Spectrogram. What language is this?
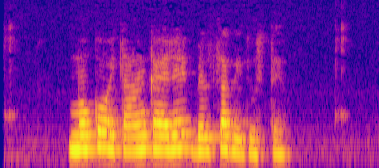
Basque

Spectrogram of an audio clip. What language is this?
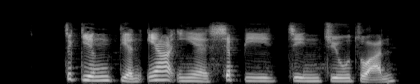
Min Nan Chinese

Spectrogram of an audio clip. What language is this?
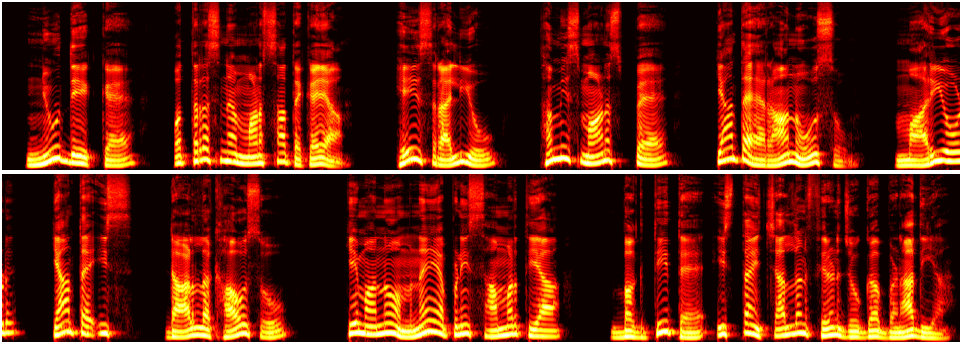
Haryanvi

